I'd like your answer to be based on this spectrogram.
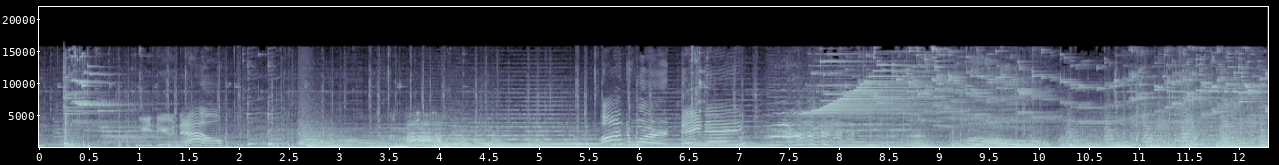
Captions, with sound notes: We do now. [neighing] Onward, Neigh-Neigh! [neighing] Whoa! [upbeat music playing]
